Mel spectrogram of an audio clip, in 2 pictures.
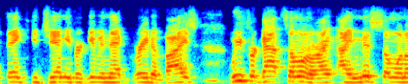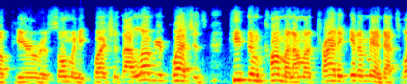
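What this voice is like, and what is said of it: Speaking very fast. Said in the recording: “I'm talking so fast”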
